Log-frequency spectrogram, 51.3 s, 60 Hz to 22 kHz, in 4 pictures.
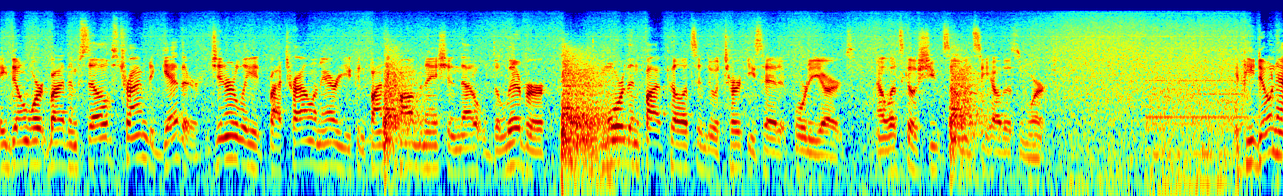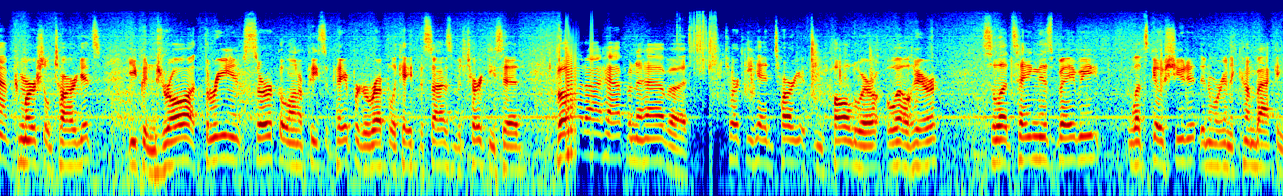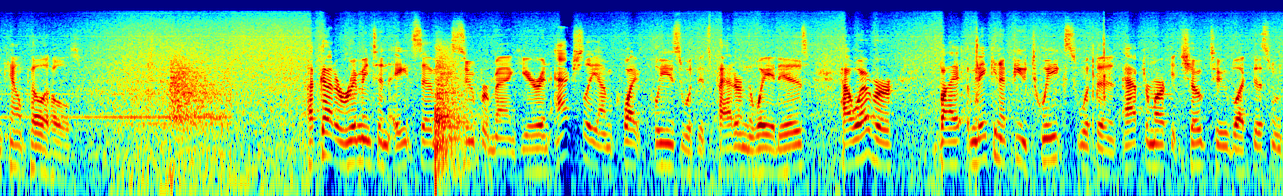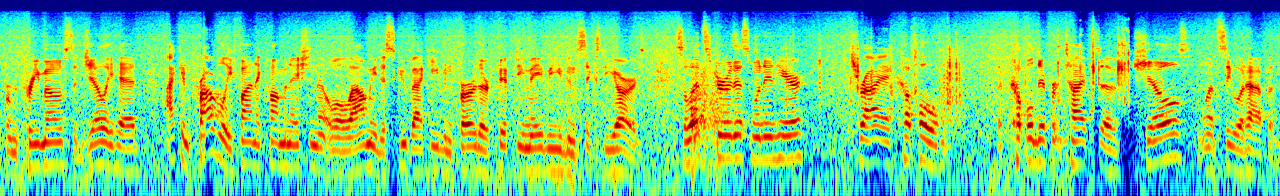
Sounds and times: Speech: 0.0s - 10.5s, 12.4s - 26.4s, 28.7s - 51.2s.

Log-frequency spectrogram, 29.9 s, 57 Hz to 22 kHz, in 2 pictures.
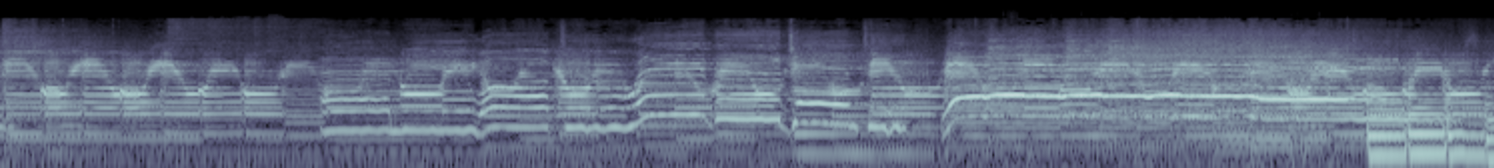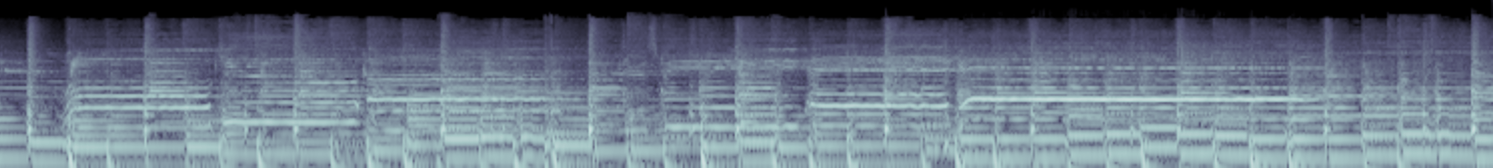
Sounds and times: Psychedelic rock: 0.0s - 29.8s.

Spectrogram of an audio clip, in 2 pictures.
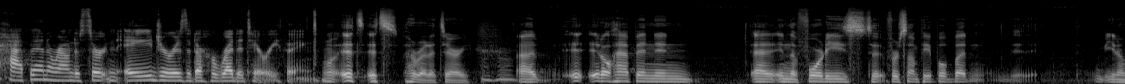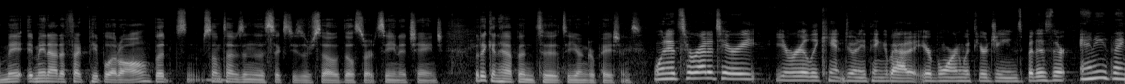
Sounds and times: Speech: 3.2s - 6.7s, 11.0s - 17.6s.

